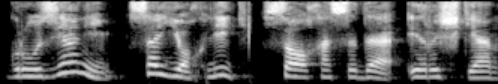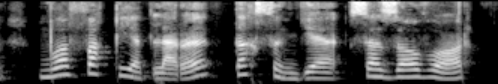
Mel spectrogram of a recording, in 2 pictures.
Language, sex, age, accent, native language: Uzbek, female, 18-24, Toshkent shahri, Uzbek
